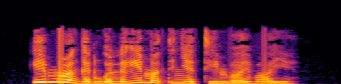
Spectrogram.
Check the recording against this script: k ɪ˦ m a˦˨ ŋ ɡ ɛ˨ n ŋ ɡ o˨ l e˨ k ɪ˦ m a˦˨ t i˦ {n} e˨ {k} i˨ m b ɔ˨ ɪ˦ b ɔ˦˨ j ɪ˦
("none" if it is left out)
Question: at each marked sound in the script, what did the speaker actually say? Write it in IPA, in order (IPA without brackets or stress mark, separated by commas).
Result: ɲ, t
